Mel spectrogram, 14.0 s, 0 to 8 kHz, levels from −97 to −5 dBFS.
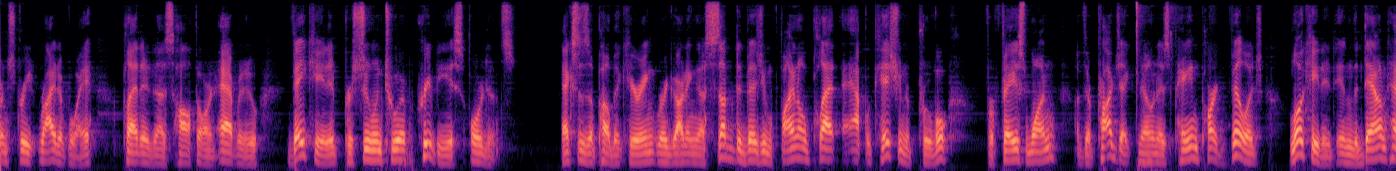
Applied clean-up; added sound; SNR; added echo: neural mask model DeepFilterNet 3.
